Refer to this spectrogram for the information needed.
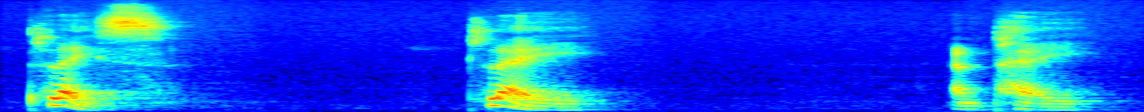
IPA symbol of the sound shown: p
